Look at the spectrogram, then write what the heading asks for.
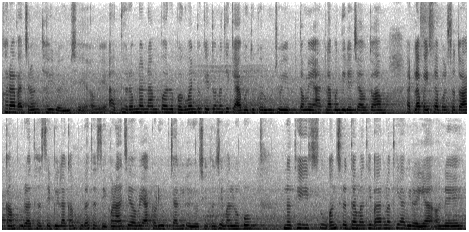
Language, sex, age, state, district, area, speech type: Gujarati, female, 30-45, Gujarat, Surat, urban, spontaneous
